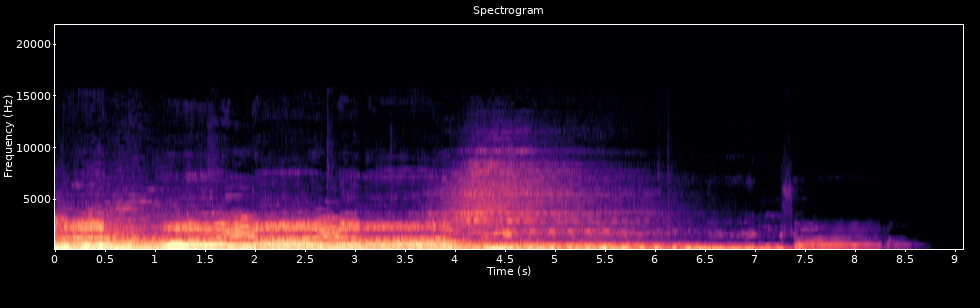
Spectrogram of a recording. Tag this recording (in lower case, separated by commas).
music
